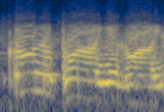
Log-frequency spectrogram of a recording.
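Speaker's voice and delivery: normal talking voice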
